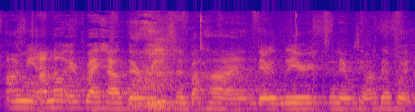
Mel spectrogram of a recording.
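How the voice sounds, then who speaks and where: A young woman hosts an interview in a slightly low voice, asking questions casually and warmly with fillers. The room is echoey with a long reverb. Faint music plays in the background. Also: fast talker. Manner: friendly and relaxed, asks questions with fillers. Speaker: interview host. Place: lounge with large windows, indoors.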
